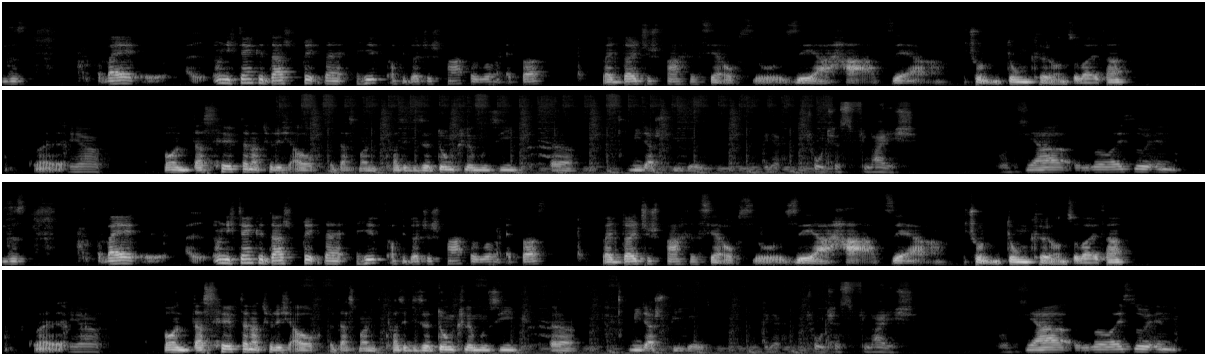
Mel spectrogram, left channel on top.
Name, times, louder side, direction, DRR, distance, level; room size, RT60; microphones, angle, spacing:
voice 1, 0.0-5.4 6.0-11.2 12.3-12.7 13.7-17.2 17.5-17.8 18.3-19.1 22.3-23.8, right 4 dB, 45° right, 0.4 m, -27 dB
voice 2, 12.7-13.0 19.6-21.2 22.0-22.3, left 1 dB, 15° left, 0.6 m, -42 dB
Drum kit, 14.8-20.3, left 2 dB, 75° left, 2.0 m, -47 dB
11.0 x 4.0 x 4.8 m
head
